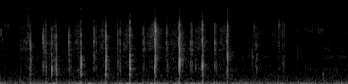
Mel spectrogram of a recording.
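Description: Message cards for a tarot-style reading are shuffled by hand in a rapid run of soft papery flicks and snaps, close and fairly quiet, thinning out toward the end without speech.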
